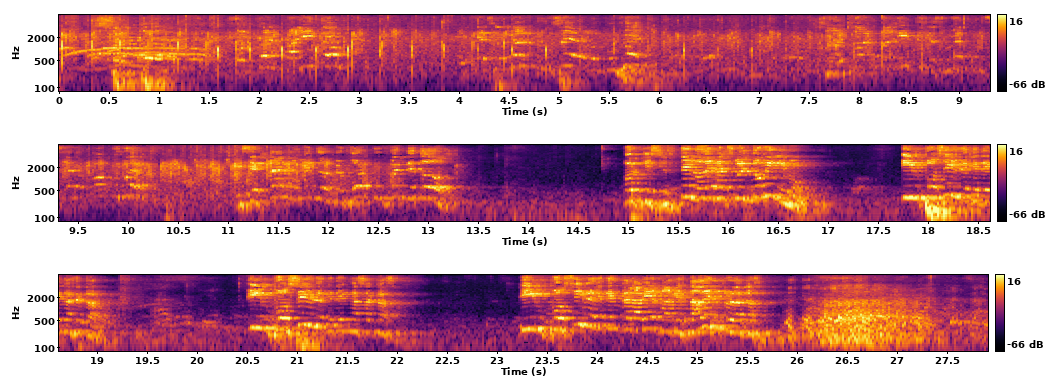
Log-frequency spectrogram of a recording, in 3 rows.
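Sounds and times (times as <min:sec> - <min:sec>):
audience applause: 0:00.0 - 0:12.6
speech: 0:09.0 - 0:13.4, 0:15.2 - 0:16.9, 0:17.7 - 0:19.2, 0:20.5 - 0:22.2, 0:23.2 - 0:26.8
laughter: 0:25.8 - 0:27.8.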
